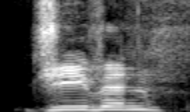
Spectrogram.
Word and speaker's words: Jeevan: It's pronounced like Steven, but with a J instead. So, Jeevan. Jeevan, okay.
